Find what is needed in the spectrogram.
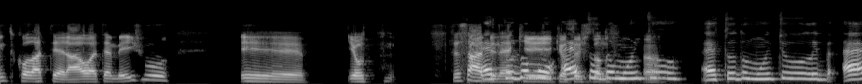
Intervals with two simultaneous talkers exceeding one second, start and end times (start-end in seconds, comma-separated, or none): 4.8-6.7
